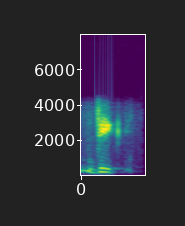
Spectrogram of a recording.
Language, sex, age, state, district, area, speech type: Punjabi, female, 60+, Punjab, Fazilka, rural, conversation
